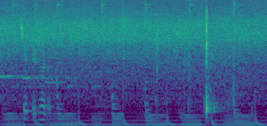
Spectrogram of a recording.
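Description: Tomatoes and onions frying with salt in a pan for paneer curry, a hissing sizzle under repeated spatula scrapes and one sharp knock near the end.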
